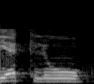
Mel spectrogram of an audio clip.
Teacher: هقول يتلو من طرف اللسان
